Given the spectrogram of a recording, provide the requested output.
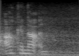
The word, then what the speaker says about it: Akhenaten: I want to say Akhenaten's ghost? – Akhenaten.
